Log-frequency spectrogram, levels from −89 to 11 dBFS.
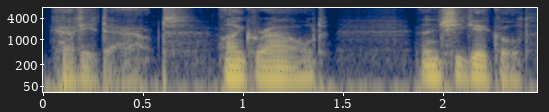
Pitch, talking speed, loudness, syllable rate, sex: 85 Hz, 195 wpm, -20 LUFS, 5.1 syllables/s, male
